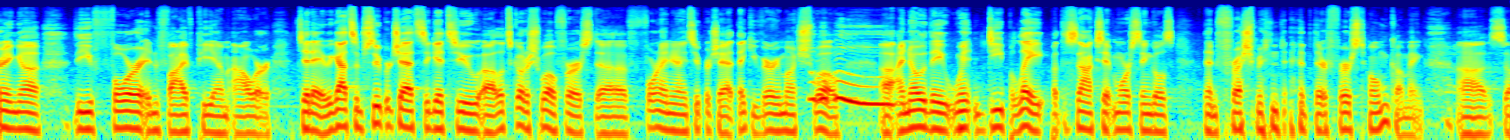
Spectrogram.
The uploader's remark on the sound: CHGO White Sox Live Postgame Show. Joins the show live from Guaranteed Rate Field.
